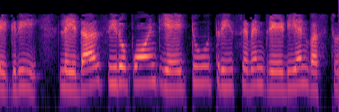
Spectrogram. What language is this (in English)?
Telugu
